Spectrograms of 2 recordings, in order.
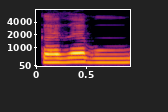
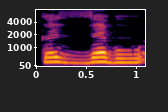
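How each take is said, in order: First: The middle consonant is short, not doubled. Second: The middle consonant is doubled and held longer. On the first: They denied it. "कज़बू यहाँ पे शद नहीं है" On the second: They lied. "खुद से शद लगाकर पढ़ दें"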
